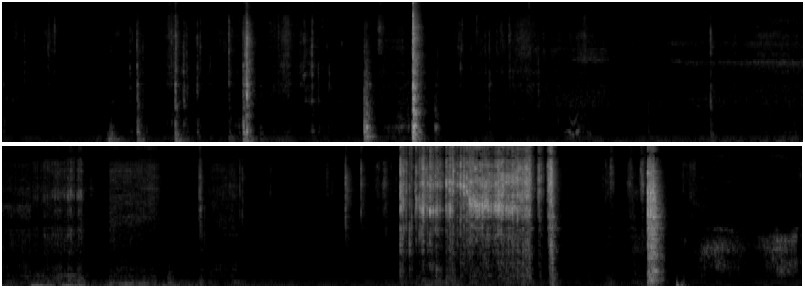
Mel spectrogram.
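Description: Sharp clicks as the plastic tool case and hobby knife are handled. Then the knife blade scrapes faintly along a hardback book cover, and near the end a strip of paper is torn loudly for about two seconds.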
